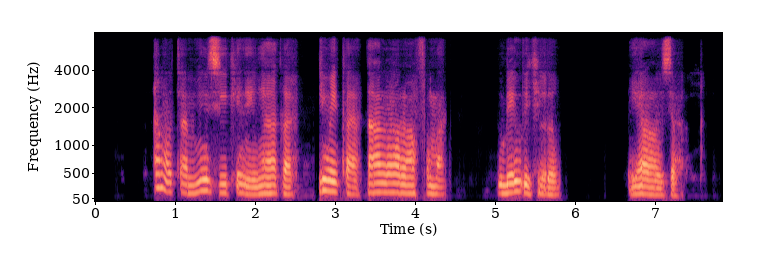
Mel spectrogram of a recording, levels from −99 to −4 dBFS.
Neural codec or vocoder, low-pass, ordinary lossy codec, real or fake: codec, 16 kHz in and 24 kHz out, 0.6 kbps, FireRedTTS-2 codec; 7.2 kHz; none; fake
